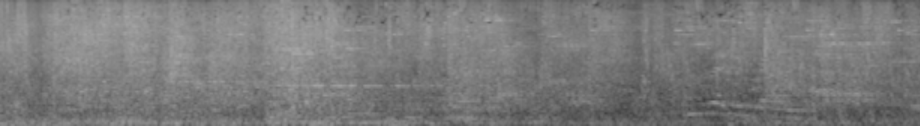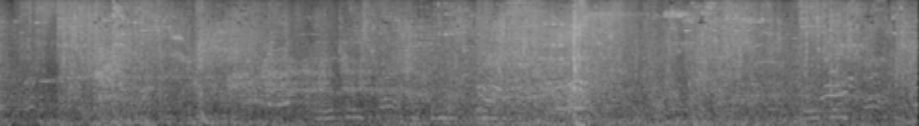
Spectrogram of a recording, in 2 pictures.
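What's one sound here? Magic spells and blasts crackle and boom in a busy game battle.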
